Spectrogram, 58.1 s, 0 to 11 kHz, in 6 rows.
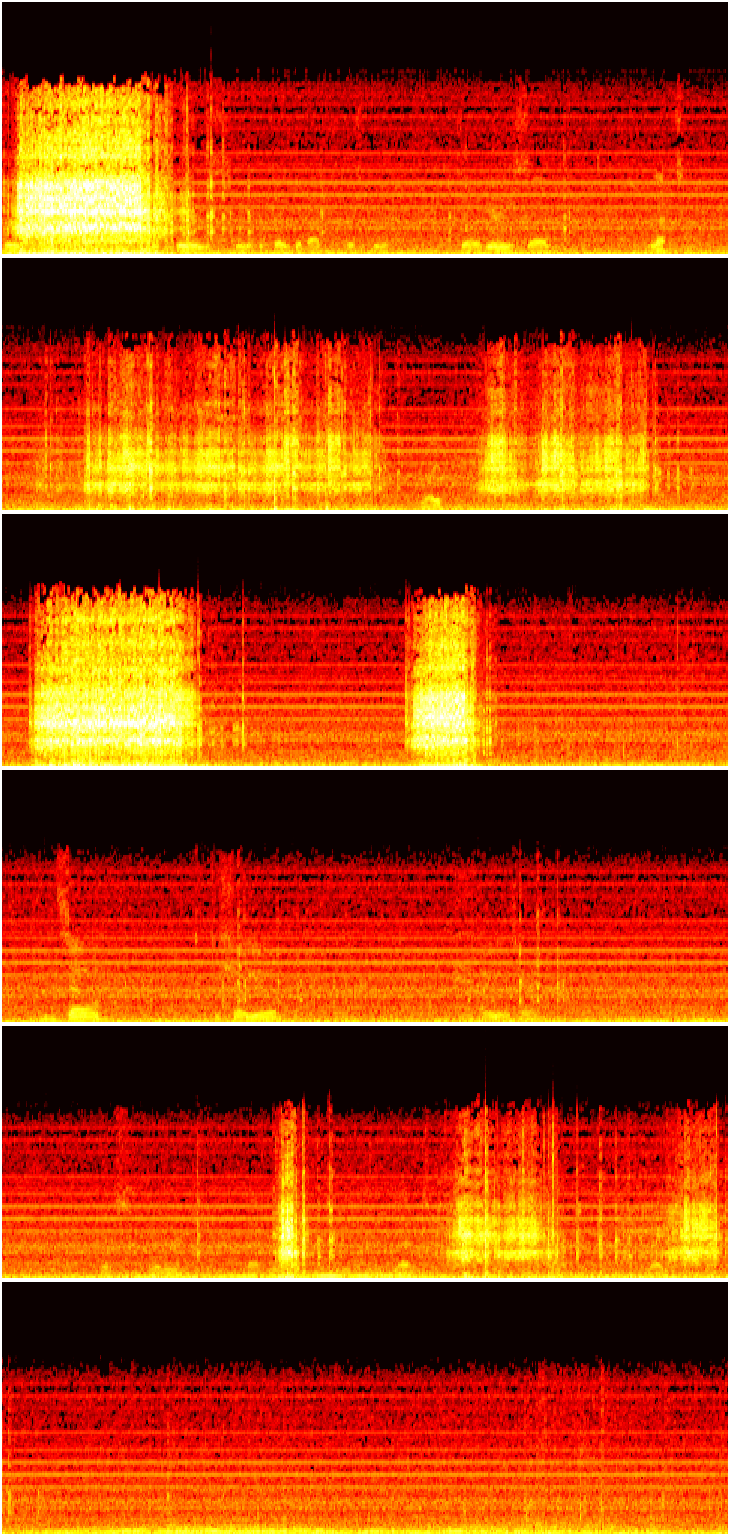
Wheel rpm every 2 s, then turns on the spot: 110, 10, 0, 0, 0, 20, 30, 10, 30, 20, 120, 10, 50, 0, 0, 0, 0, 0, 0, 0, 0, 10, 20, 10, 10, 0, 0, 0, 0.
10-18 44-50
